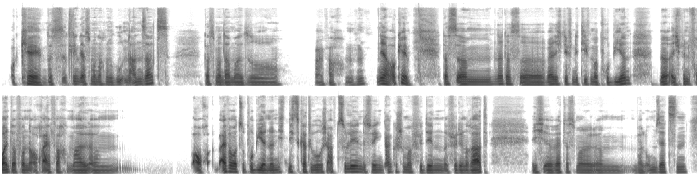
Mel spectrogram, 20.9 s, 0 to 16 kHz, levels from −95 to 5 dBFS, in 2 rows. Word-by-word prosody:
Okay, 95 -8 +4
das 85 -2 -6
klingt 110 +2 -3
erstmal 100 +2 0
nach 95 -1 -4
'nem 90 -3 -4
guten 100 +2 -5
Ansatz, 115 +7 0 0.5
dass 90 +1 -5
man 90 -1 0
da 90 0 0
mal 90 -1 -2
so 85 0 -5 0.5
einfach 85 +1 -8
mhm, 85 +9 -8
ja, 120 +1 +5
okay. - - +4 0.5
Das, 105 0 -1
ähm 95 -1 +1
ne, 110 +2 -1
das, 100 -3 -2
äh, 90 -1 +1
werde 100 +2 +3
ich 95 - -7
definitiv 100 0 -4
mal 95 -3 -1
probieren, 95 +10 0 0.4
ne? - - +4
Ich - - 0
bin - - -1
'n - - -9
Freund - - +6
davon, - - +2
auch - - -1
einfach - - +2
mal, 85 0 +1
ähm 80 -5 -4 1.1
auch - - +4 0.2
einfach 125 - +7
mal 115 - +7
zu 100 - -3
probieren, 95 -4 +3
ne, 85 0 +2
nicht 100 +2 -6
nichts 110 - 0
kategorisch 100 -2 0
abzulehnen. 120 0 +2
Deswegen 100 -1 -2
danke 105 +3 -3
schon 105 -1 -4
mal 100 - 0
für 85 -2 -7
den 90 -1 -1
für 85 - -3
den 85 -1 -1
Rat. 90 +4 +6 0.7
Ich 95 0 -4
werde 90 +1 +2
das 95 0 -7
mal, 90 -2 -1
ähm 85 -3 -6
mal 85 0 -7
umsetzen. 100 +3 -2
95 Hz, 180 wpm, -24 LUFS, 85-100 Hz, 1.1 s, einfach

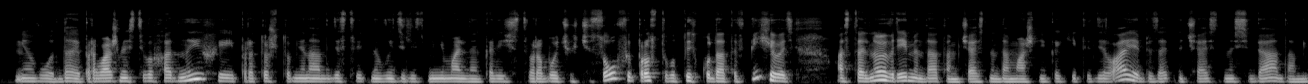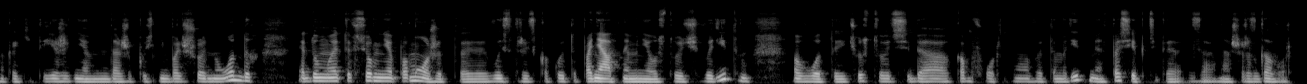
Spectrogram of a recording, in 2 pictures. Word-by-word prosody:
Нь 145 - 0
вот, 140 -2 -1
да, 145 0 +1
и 130 - 0
про 140 +2 -1
важность 150 +1 +2
выходных, 155 - +4
и 150 -2 +1
про 140 -1 -4
то, 150 +2 -3
что 140 0 -8
мне 145 0 +1
надо 140 -1 +2
действительно 140 0 -3
выделить 135 0 -2
минимальное 140 -2 +2
количество 135 0 -3
рабочих 135 -1 0
часов 210 - +3
и - - +1
просто 175 -3 +3
вот 145 +1 -3
их 170 - +3
куда-то 140 -2 +2
впихивать, 160 - +3 0.4
остальное 150 +7 +5
время, 160 -2 +4
да, 140 +2 0
там, 125 -3 -1
часть 125 0 -2
на 135 - 0
домашние 130 0 -1
какие-то 135 0 -9
дела 140 +10 +1
и 210 - +5
обязательно 135 -1 -5
часть 135 0 -6
на 135 0 -2
себя, 135 +3 -2
там, 125 -1 -2
на 130 0 -3
какие-то 130 +1 -10
ежедневные 130 -1 0
даже 130 0 -2
пусть 130 +1 -12
небольшой, 135 +1 -2
но 135 +1 +1
отдых. 185 -3 +2 0.4
Я - - -1
думаю, 155 +1 +4
это 160 +1 -5
всё 175 +2 +1
мне 155 -1 +4
поможет, 145 -6 +1
э, 125 +1 -1
выстроить 135 -1 -3
какой-то 130 0 -7
понятный 135 0 +4
мне 130 -1 +4
устойчивый 130 +2 -3
ритм, 180 - -1 0.4
вот, 130 -2 0
и 125 0 -1
чувствовать 140 -1 -5
себя 135 0 -2
комфортно 135 0 -8
в 130 - -9
этом 130 +1 -4
ритме. 160 -5 -1
Спасибо 135 -1 -2
тебе 125 0 -7
за 135 -1 -8
наш 125 -2 -4
разговор. 130 -1 -3
135 Hz, 170 wpm, -24 LUFS, 130-145 Hz, 0.4 s, остальное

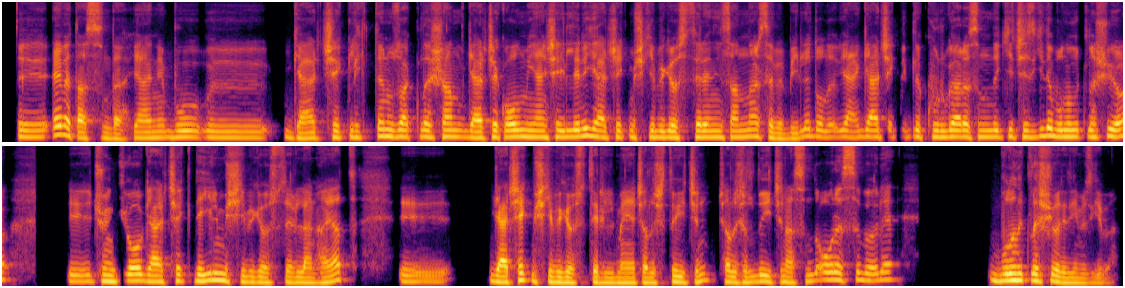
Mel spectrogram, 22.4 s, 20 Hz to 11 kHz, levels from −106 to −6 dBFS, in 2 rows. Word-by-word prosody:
Eee, 150 -1 -2
evet, 195 -6 +3
aslında, 120 -3 -2
yani, 135 +1 -2
bu, 145 -1 -1
ııı, 135 -1 -4 0.2
gerçeklikten 135 +5 -2
uzaklaşan, 155 -1 0
gerçek 140 +1 +1
olmayan 150 0 +3
şeyleri 155 +3 +2
gerçekmiş 145 -3 -1
gibi 145 -1 -1
gösteren 145 +1 +1
insanlar 145 +2 -1
sebebiyle 135 +2 -3
dolayı 145 -1 -4
yani, 145 -2 -4
gerçeklikle 150 0 -3
kurgu 150 +1 0
arasındaki 150 +1 0
çizgi 150 +3 -2
de 180 - +5
bulanıklaşıyor. 155 +2 +1 0.5
İii, 140 -1 -3
çünkü 145 +1 +1
o 155 0 +6
gerçek 145 +2 0
değilmiş 155 0 +3
gibi 125 -2 -1
gösterilen 120 -1 -1
hayat, 150 +11 -1 0.4
iii, 70 0 -6 0.4
gerçekmiş 140 +2 +4
gibi 125 -2 +2
gösterilmeye 115 -1 0
çalıştığı 115 +2 -1
için 130 +6 -2
çalışıldığı 125 +1 0
için 135 0 -1
aslında 130 +6 -3
orası 180 -1 0
böyle 180 +3 -2 0.9
bulanıklaşıyor 155 -2 +5
dediğimiz 110 -2 -2
gibi. 105 0 -9
145 Hz, 125 wpm, -20 LUFS, 130-155 Hz, 0.9 s, o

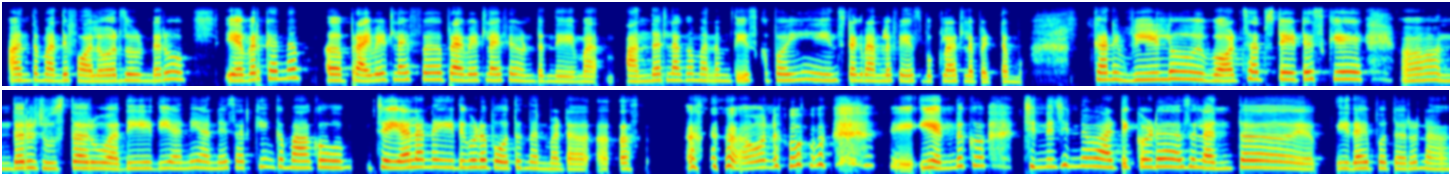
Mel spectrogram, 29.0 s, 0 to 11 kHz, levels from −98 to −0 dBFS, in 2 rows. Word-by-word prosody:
అంత 235 +1 -3
మంది 225 +1 +1
ఫాలోవర్స్ 220 +2 +1
ఉండరు. 230 +6 -2 0.7
ఎవరికైనా 300 +6 +1 0.4
ఆహ్, 235 -1 +4
ప్రైవేట్ 240 +4 +5
లైఫు 265 0 -3 0.2
ప్రైవేట్ 240 0 +4
లైఫే 240 +1 -1
ఉంటుంది. 210 -1 -8 0.2
మ - - 0 0.5
అందరిలాగా 245 +3 -1
మనం 225 0 -8
తీసుకుపోయి 240 +1 -4 0.3
ఇన్‌స్టాగ్రామ్‌లో 230 -2 -1
ఫేస్‌బుక్‌లో 210 0 -4
అట్లా 210 -2 -5
పెట్టము. 185 0 -6 0.7
కానీ 270 +1 +5 0.2
వీళ్ళు 270 +3 +3 0.4
వాట్సాప్ 225 +6 +2
స్టేటస్‌కే 280 +1 +2 0.7
"ఆ - - +1 0.3
అందరూ 240 +3 +1
చూస్తారు 240 +1 +1 0.2
అది 230 +3 -3
ఇది" 240 +1 -4
అని 245 +3 -7
అనేసరికి 250 +3 -7
ఇంక 290 +1 -5 0.2
మాకు 260 +2 +2 0.6
చేయాలనే 275 +3 +6
ఇది 270 0 -3
కూడా 285 0 +4
పోతుందన్నమాట 240 -4 -3 0.4
అ! - - -6 0.2
ఆహ్, 225 - -9 1.1
అవును. 275 +6 -1 1.5
ఈ - - +8
ఎందుకు 320 +8 -4 0.5
చిన్న 295 -3 -3 0.2
చిన్న 330 -3 -5
వాటికి 285 -1 +2
కూడా 295 +1 +4 0.2
అసలంత 250 -4 0 1.0
ఇదైపోతారో 235 -1 -2
నా 220 - -4
245 Hz, 100 wpm, -23 LUFS, 225-270 Hz, 1.5 s, ఈ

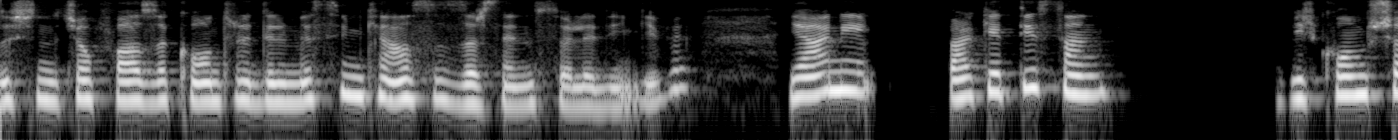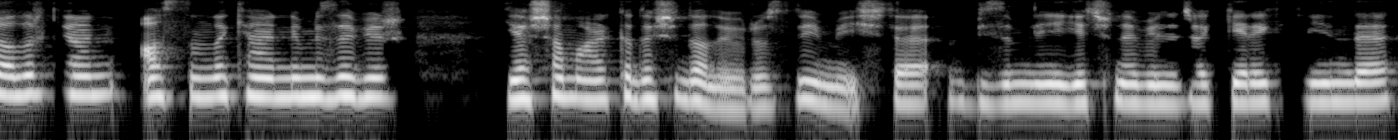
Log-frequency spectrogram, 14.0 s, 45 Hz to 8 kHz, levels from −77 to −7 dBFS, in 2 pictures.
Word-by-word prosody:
dışında 195 0 -1
çok 205 0 0
fazla 195 -1 +1
kontrol 190 +1 0
edilmesi 190 +5 0
imkânsızdır 205 -5 +1
senin 165 -1 -3
söylediğin 160 -3 -4
gibi. 200 - -6 0.5
Yani 270 +6 +4 0.3
fark 220 +3 +1
ettiysen 265 -2 +2 0.9
bir 210 0 -2
komşu 240 +2 +2
alırken 245 0 0
aslında 225 0 +1
kendimize 225 -1 +3
bir 225 0 -1 0.5
yaşam 210 +2 +3
arkadaşı 205 0 0
da 195 - +4
alıyoruz, 155 -1 -4
değil 200 -3 +1
mi? 155 -3 -2
İşte, 175 -1 -2
bizimle 180 0 -4
iyi 180 -1 +3
geçinebilecek, 175 0 -1
gerektiğinde, 185 +1 0
200 Hz, 125 wpm, -21 LUFS, 180-230 Hz, 0.9 s, Yani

